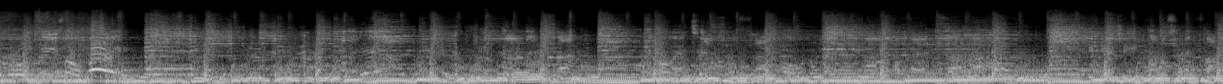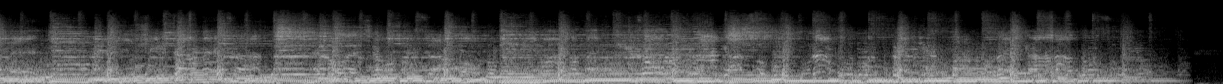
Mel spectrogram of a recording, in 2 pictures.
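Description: Live rock band playing: a man singing into a handheld microphone over electric guitar and drums. The music fades out near the end.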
